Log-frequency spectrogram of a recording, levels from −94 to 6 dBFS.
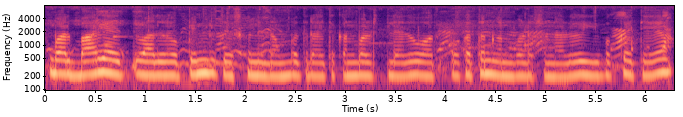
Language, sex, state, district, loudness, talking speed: Telugu, male, Andhra Pradesh, Annamaya, -16 LUFS, 135 wpm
